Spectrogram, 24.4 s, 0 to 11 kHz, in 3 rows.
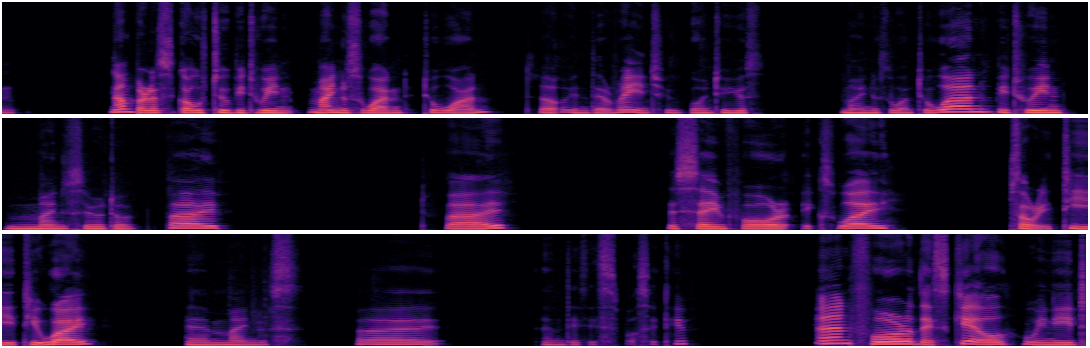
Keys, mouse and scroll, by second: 3.6 middle click, 4.3 click, 4.7 middle click, 5.0 drag, 7.4-7.7 drag, 11.6 click, 13.0 click, 14.1 click, 17.8 drag, 22.1 middle click, 22.6 click, 24.3 click.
